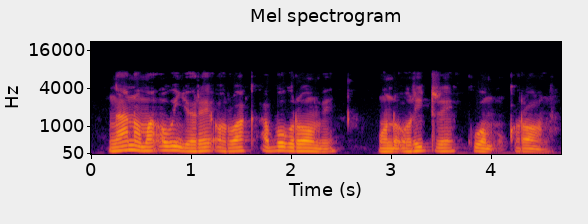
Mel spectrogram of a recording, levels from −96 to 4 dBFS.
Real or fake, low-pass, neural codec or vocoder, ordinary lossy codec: real; 7.2 kHz; none; Opus, 32 kbps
